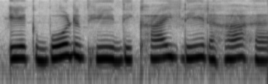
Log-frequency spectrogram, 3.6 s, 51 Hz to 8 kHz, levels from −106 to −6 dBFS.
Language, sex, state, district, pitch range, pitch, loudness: Hindi, female, Jharkhand, Palamu, 225-250 Hz, 240 Hz, -13 LUFS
